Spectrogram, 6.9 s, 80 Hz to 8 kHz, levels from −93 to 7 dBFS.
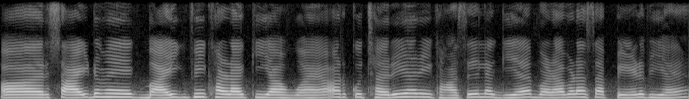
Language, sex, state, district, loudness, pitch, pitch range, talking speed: Hindi, female, Bihar, Gopalganj, -18 LUFS, 235 Hz, 225-255 Hz, 210 wpm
